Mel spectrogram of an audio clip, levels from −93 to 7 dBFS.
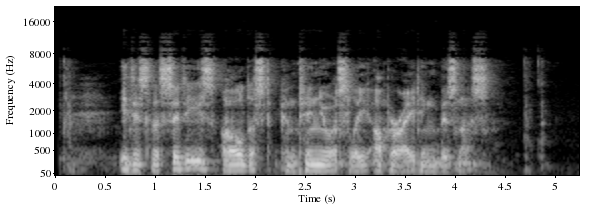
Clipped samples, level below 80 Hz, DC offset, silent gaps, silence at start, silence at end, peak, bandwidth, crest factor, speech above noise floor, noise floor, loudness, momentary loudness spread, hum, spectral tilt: under 0.1%; -48 dBFS; under 0.1%; none; 0.05 s; 0.9 s; 0 dBFS; 11 kHz; 16 dB; 33 dB; -48 dBFS; -15 LUFS; 7 LU; none; -3 dB/octave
